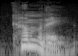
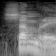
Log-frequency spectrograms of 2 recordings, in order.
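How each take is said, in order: First: The word begins with a hard K sound. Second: The word begins with a soft S sound. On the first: The speaker calls it right. "it's Cymru ... a hard K" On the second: The speaker calls it wrong. "it's not a soft, it's not Sumri"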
